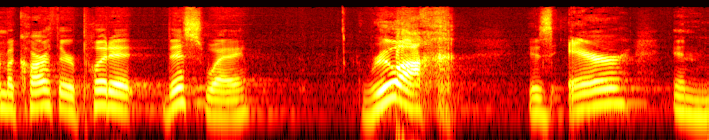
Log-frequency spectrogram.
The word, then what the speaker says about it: ruach: Well, the Hebrew word that's used here for spirit is the Hebrew ruach. Ruach. And no, I'm not hawking a loogie, like that's how it's pronounced.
